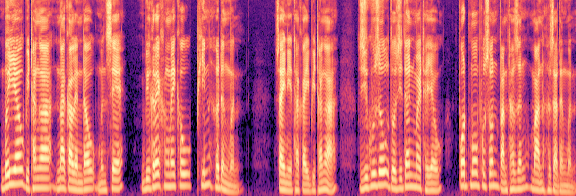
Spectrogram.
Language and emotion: Bodo, neutral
